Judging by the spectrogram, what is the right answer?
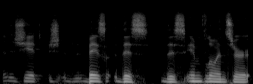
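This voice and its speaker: A young man in casual podcast conversation, mid-pitched and chatty. He tells stories with lots of filler words and drops his voice low for impressions of the people in them. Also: steady tone, a little fast, a little mellow. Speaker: podcast co-host. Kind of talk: casual chat.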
